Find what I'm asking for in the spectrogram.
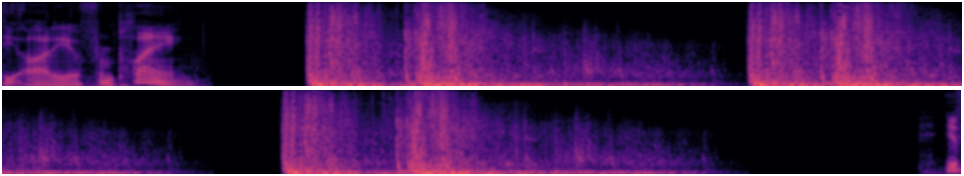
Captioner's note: explosion Sounds Play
